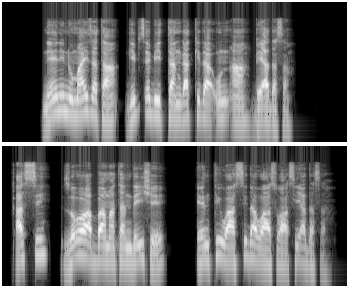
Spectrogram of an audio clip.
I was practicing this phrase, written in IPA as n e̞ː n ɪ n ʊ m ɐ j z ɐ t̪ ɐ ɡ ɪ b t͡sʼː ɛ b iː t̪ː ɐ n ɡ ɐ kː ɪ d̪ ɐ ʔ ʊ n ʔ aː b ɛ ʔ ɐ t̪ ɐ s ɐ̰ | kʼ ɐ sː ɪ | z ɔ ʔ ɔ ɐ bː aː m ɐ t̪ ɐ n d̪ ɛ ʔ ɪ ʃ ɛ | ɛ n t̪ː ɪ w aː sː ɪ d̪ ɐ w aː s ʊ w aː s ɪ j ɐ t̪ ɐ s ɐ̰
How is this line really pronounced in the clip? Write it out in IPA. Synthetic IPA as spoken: n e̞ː n ɪ n ʊ m ɐ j z ɐ t̪ ɐ ɡ ɪ b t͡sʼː ɛ b iː t̪ː ɐ n ɡ ɐ kː ɪ d̪ ɐ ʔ ʊ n ʔ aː b ɛ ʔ ɐ d̪ ɐ s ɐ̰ | kʼ ɐ sː ɪ | z ɔ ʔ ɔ ɐ bː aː m ɐ t̪ ɐ n d̪ ɛ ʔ ɪ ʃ ɛ | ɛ n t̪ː ɪ w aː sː ɪ d̪ ɐ w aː s ʊ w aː s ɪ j ɐ d̪ ɐ s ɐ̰

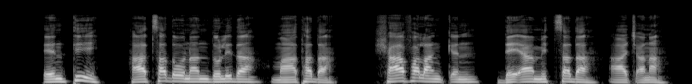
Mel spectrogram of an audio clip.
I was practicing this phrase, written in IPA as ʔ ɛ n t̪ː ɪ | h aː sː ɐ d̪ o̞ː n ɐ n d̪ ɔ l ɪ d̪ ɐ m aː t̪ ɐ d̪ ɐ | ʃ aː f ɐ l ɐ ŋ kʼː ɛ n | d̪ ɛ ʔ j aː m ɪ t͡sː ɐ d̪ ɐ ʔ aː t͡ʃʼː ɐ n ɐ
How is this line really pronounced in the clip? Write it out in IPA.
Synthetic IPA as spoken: ʔ ɛ n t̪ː ɪ | h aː t͡sː ɐ d̪ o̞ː n ɐ n d̪ ɔ l ɪ d̪ ɐ m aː t̪ ɐ d̪ ɐ | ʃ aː f ɐ l ɐ ŋ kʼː ɛ n | d̪ ɛ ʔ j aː m ɪ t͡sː ɐ d̪ ɐ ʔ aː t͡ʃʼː ɐ n ɐ

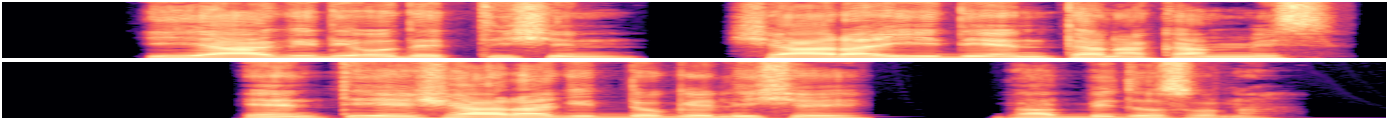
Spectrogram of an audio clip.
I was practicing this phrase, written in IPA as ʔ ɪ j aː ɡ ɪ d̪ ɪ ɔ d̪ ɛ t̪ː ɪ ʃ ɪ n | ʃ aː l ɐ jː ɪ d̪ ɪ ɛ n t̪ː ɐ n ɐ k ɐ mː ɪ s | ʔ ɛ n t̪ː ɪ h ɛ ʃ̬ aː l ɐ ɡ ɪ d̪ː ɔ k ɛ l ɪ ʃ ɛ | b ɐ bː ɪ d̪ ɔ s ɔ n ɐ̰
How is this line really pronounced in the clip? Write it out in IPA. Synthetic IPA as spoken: ʔ ɪ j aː ɡ ɪ d̪ ɪ ɔ d̪ ɛ t̪ː ɪ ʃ ɪ n | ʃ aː ɾ ɐ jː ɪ d̪ ɪ ɛ n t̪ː ɐ n ɐ k ɐ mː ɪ s | ʔ ɛ n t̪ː ɪ h ɛ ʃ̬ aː ɾ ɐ ɡ ɪ d̪ː ɔ ɡ ɛ l ɪ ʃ ɛ | b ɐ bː ɪ d̪ ɔ s ɔ n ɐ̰

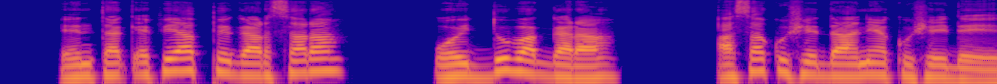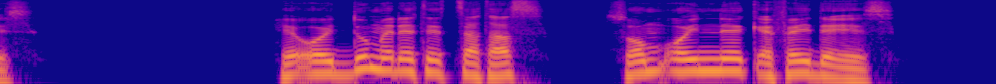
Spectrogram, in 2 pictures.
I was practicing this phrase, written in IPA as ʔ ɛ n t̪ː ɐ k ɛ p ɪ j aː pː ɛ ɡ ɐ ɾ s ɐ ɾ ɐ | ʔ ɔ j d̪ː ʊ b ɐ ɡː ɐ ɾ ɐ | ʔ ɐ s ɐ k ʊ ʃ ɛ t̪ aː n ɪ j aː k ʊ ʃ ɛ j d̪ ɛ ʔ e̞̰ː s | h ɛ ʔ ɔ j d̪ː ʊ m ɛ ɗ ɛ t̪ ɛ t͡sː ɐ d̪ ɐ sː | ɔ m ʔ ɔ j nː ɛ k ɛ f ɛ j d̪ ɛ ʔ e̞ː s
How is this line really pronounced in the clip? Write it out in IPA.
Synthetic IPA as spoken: ʔ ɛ n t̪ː ɐ kʼ ɛ p ɪ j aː pː ɛ ɡ ɐ ɾ s ɐ ɾ ɐ | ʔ ɔ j d̪ː ʊ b ɐ ɡː ɐ ɾ ɐ | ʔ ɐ s ɐ k ʊ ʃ ɛ d̪ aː n ɪ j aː k ʊ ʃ ɛ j d̪ ɛ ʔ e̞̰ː s | h ɛ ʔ ɔ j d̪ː ʊ m ɛ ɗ ɛ t̪ ɛ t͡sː ɐ t̪ ɐ sː | ɔ m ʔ ɔ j nː ɛ kʼ ɛ f ɛ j d̪ ɛ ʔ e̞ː s

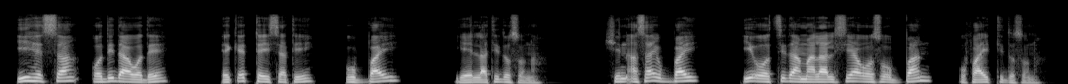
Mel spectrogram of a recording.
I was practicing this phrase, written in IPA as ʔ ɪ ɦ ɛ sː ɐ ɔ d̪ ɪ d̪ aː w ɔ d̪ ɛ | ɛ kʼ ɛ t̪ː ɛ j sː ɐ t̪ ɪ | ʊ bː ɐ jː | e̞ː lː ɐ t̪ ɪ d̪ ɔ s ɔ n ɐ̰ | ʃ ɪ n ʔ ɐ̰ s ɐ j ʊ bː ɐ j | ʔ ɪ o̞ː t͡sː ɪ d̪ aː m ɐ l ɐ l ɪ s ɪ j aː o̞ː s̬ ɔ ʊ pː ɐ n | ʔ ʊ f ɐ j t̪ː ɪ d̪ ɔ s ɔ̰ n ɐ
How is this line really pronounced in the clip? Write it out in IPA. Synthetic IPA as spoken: ʔ ɪ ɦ ɛ sː ɐ ɔ d̪ ɪ d̪ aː w ɔ d̪ ɛ | ɛ kʼ ɛ t̪ː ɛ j sː ɐ t̪ ɪ | ʊ bː ɐ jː | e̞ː lː ɐ t̪ ɪ d̪ ɔ s ɔ n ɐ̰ | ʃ ɪ n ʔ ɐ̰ s ɐ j ʊ bː ɐ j | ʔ ɪ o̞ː t͡sː ɪ d̪ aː m ɐ l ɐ l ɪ s ɪ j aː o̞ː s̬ ɔ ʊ bː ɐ n | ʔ ʊ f ɐ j t̪ː ɪ d̪ ɔ s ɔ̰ n ɐ

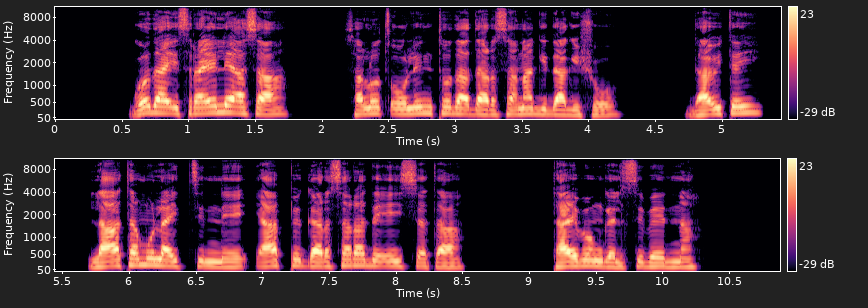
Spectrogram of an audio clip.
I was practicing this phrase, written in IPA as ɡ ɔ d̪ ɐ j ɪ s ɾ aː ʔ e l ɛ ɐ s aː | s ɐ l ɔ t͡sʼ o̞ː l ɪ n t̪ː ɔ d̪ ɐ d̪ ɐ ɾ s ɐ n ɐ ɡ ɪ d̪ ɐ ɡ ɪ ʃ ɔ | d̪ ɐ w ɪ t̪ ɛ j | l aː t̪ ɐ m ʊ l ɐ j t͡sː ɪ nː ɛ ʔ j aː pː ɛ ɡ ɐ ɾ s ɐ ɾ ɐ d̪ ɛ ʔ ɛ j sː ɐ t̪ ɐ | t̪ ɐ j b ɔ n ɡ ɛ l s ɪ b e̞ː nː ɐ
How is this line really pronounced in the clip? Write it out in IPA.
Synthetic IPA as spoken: ɡ ɔ d̪ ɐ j ɪ s ɾ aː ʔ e l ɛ ɐ s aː | s ɐ l ɔ t͡sʼ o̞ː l ɪ n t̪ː ɔ d̪ ɐ d̪ ɐ ɾ s ɐ n ɐ ɡ ɪ d̪ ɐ ɡ ɪ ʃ ɔ | d̪ ɐ w ɪ t̪ ɛ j | l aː t̪ ɐ m ʊ l ɐ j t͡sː ɪ nː ɛ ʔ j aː pː ɛ ɡ ɐ ɾ s ɐ ɾ ɐ d̪ ɛ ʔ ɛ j sː ɐ t̪ ɐ | t̪ ɐ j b ɔ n ɡ ɛ l s ɪ b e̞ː nː ɐ

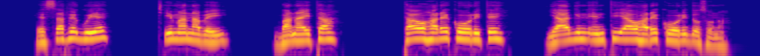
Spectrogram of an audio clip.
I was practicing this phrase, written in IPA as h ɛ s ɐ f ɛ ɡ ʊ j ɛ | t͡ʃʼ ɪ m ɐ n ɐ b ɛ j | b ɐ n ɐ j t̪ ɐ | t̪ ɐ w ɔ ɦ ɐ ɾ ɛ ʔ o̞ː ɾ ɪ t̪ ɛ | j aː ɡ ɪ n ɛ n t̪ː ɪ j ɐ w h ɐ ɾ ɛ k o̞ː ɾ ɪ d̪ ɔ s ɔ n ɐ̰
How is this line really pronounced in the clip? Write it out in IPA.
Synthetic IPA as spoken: h ɛ sː ɐ f ɛ ɡ ʊ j ɛ | t͡ʃʼ ɪ m ɐ n ɐ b ɛ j | b ɐ n ɐ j t̪ ɐ | t̪ ɐ w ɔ ɦ ɐ ɾ ɛ k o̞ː ɾ ɪ t̪ ɛ | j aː ɡ ɪ n ɛ n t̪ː ɪ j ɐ w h ɐ ɾ ɛ k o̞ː ɾ ɪ d̪ ɔ s ɔ n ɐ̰

